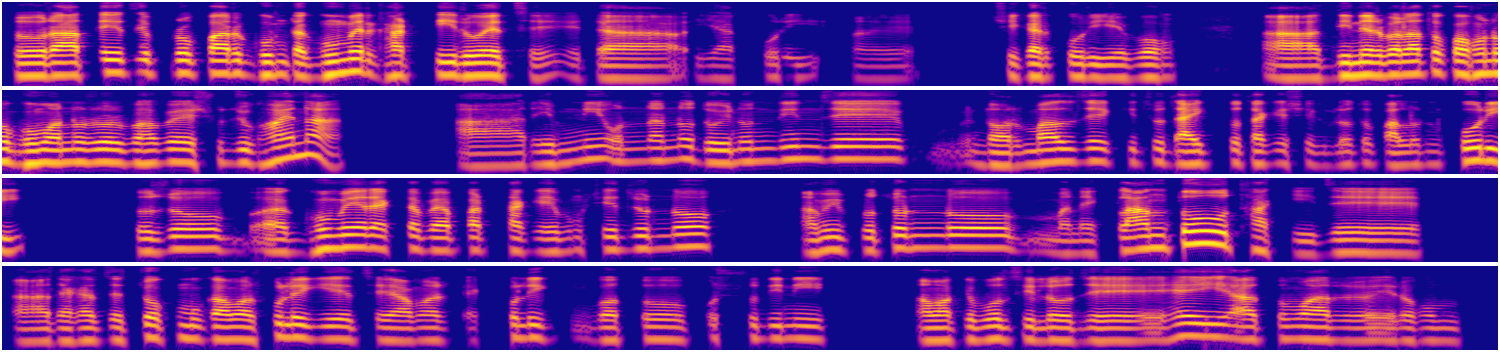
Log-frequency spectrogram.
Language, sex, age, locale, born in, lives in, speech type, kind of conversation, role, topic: Bengali, male, 30-34, bn-BD, Bangladesh, Bangladesh, conversation, advice, user, ডেডলাইনের চাপের কারণে কোনো আইডিয়া আসছে না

